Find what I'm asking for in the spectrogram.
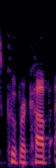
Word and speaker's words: Cooper Kupp: And that is Cooper Kupp out of Eastern Washington, whose name I probably also mispronounced because that's... – No, you got it right. – I got that one right.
